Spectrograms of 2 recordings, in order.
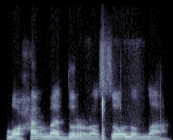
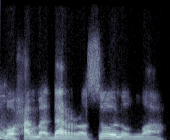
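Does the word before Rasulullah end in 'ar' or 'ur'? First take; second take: ur; ar. First: The name ends with an 'ur' sound. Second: The name ends with an 'ar' sound. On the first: The speaker calls it right. "La ilaha illallah Muhammadur Rasulullah" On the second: The speaker calls it wrong. "bukan Muhammadar Rasulullah"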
